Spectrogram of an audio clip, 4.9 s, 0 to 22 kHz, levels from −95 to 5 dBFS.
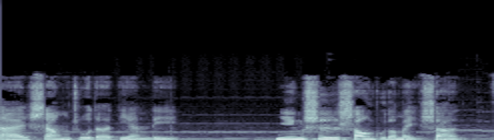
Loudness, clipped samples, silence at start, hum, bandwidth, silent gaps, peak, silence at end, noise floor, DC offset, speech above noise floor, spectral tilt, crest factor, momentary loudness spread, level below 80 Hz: -16 LUFS; under 0.1%; 0 s; none; 11 kHz; none; -2 dBFS; 0 s; -37 dBFS; under 0.1%; 21 dB; -4.5 dB/octave; 14 dB; 8 LU; -40 dBFS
